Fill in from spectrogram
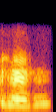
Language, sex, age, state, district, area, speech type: Bengali, male, 18-30, West Bengal, Uttar Dinajpur, urban, conversation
